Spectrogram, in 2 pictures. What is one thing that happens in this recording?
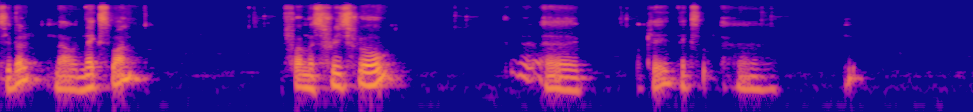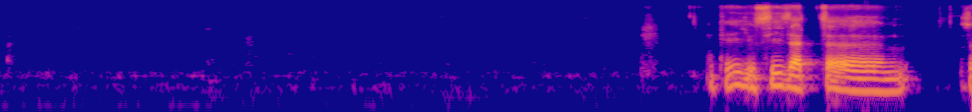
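An older man speaks calmly over an online call, pausing between phrases.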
